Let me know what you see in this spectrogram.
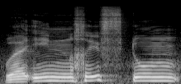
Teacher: wa in jelaskan huruf nun dan kita ambil huruf kha. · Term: izhar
